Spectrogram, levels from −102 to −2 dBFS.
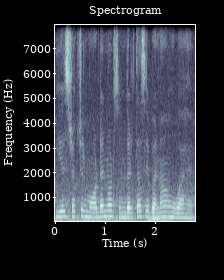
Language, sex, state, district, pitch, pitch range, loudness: Hindi, female, Uttar Pradesh, Lucknow, 215 Hz, 195-225 Hz, -17 LUFS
